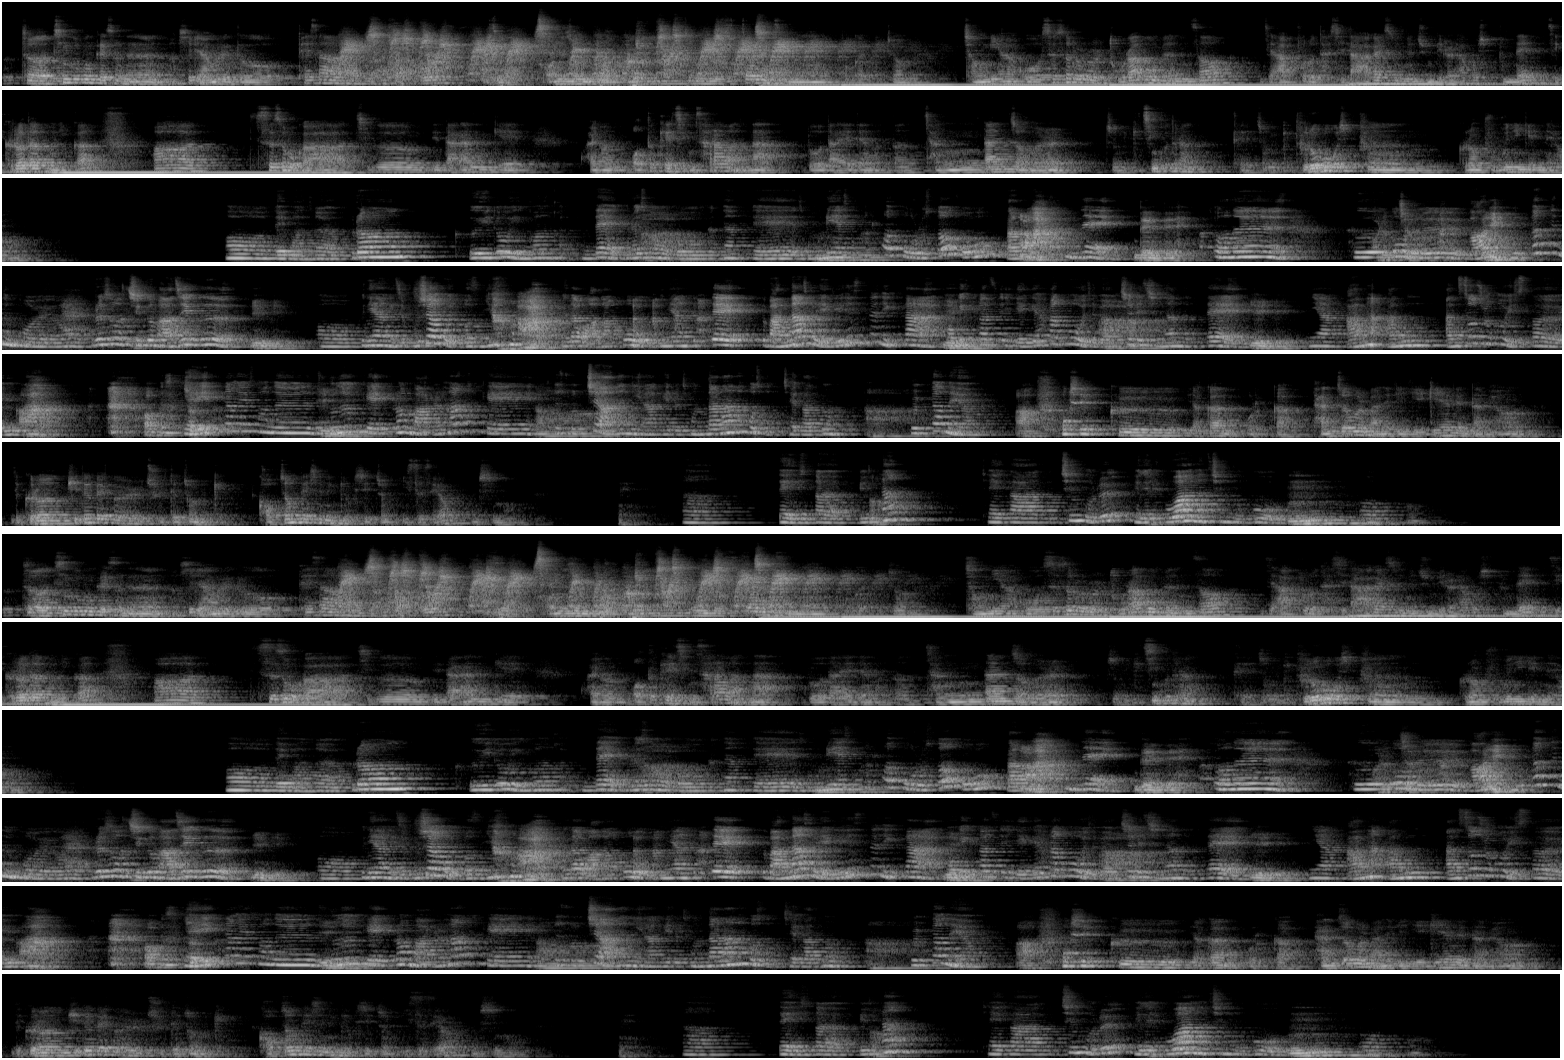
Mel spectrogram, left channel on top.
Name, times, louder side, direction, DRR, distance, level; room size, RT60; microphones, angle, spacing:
voice 1, 0.2-9.3 9.6-12.2 12.6-17.5 18.1-21.0 21.4-23.3 23.7-26.2 26.6-27.5 27.9-31.5 37.5-38.2 39.3-39.9 41.3-41.8 42.5-43.1 44.1-44.2 44.7-46.2 47.4-47.7 48.0-48.1 49.3-49.6 51.9-52.5 53.7-53.9 56.2-56.6 57.8-58.5 59.3-59.7 62.6-63.0 63.4-64.4 65.5-66.0 67.7-68.5 71.0-71.6 72.5-77.6 78.1-80.2 80.6-83.2 84.2-84.3 86.7-86.9 89.4-89.6 90.8-91.9, left 1 dB, 80° left, -1 dB, 0.5 m, -30 dB
Scratching (performance technique), 3.3-8.8, right 1 dB, 45° right, 1.1 m, -28 dB
sound 1, 7.6-19.0, equal, 20° right, 1.2 m, -29 dB
voice 2, 33.4-35.2 35.9-36.7 37.0-39.6 40.0-42.3 43.3-44.1 44.7-49.1 50.0-52.0 52.4-54.1 54.4-59.2 59.8-62.8 64.0-70.0 70.3-70.8 71.5-72.1 84.8-85.1 85.8-87.0 87.9-90.8 91.6-91.8 92.0-92.2, left 1 dB, 35° left, -4 dB, 0.5 m, -27 dB
2.8 x 2.8 x 2.6 m, 1.1 s
head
